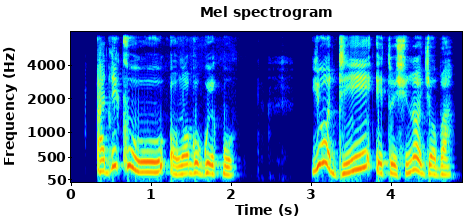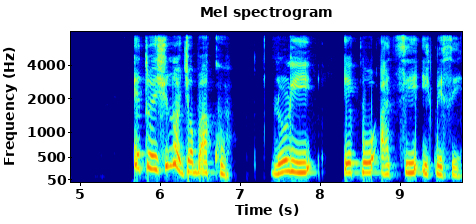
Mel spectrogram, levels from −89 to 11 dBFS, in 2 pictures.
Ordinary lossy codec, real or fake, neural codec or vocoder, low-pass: none; real; none; 7.2 kHz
